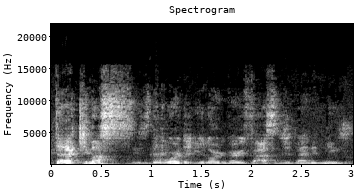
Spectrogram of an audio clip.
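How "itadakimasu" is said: Japanese mealtime call. Retold or imitated. Ritual mealtime call before eating.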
